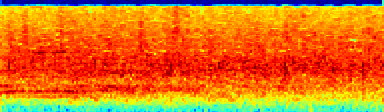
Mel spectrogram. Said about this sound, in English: I knew none of you knew WNBA players. That's crazy. You clap for that. That's great. That's such a good joke.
